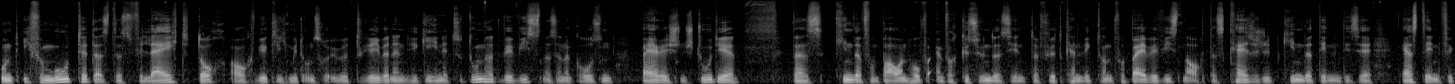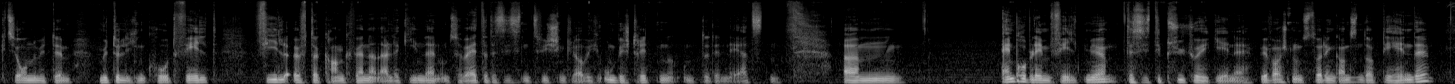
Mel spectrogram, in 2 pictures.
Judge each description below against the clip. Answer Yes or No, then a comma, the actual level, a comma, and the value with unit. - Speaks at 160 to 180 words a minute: Yes, average, 175 wpm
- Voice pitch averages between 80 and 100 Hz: Yes, very low, 95 Hz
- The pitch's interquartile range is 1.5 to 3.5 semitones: Yes, average, 2.8 semitones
